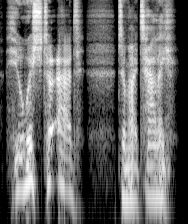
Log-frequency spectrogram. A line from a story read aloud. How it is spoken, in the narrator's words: breathed the renegade, his voice ragged and edgy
